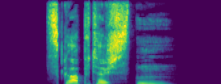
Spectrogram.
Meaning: 1. superlative degree of skoptisch 2. inflection of skoptisch: strong genitive masculine/neuter singular superlative degree
- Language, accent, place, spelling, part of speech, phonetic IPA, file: German, Germany, Berlin, skoptischsten, adjective, [ˈskɔptɪʃstn̩], De-skoptischsten.ogg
